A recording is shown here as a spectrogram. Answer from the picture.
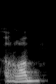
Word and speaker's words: Rabb: So you have capital R here for heaviness, Rabb. Okay, here you have B, which is simple ba in English.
